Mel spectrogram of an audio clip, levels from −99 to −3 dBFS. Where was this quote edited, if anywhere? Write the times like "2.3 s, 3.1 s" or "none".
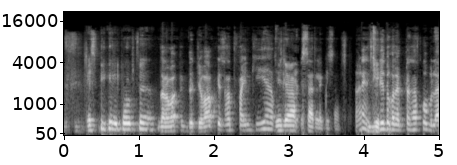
4.0 s

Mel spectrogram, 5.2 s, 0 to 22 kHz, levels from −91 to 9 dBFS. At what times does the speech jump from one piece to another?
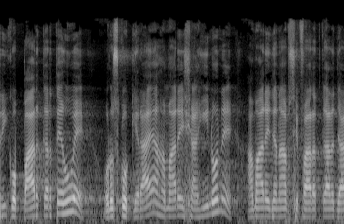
3.6 s

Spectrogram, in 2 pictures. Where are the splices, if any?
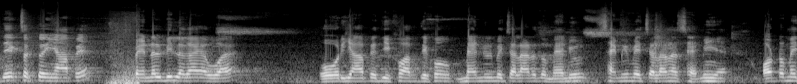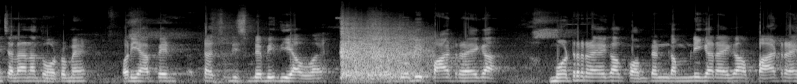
1.2 s

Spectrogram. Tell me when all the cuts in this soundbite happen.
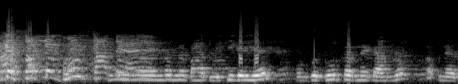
1.0 s

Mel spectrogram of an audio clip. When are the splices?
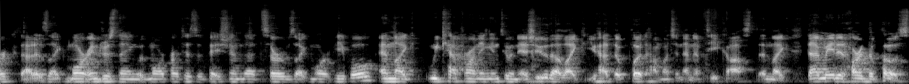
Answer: none

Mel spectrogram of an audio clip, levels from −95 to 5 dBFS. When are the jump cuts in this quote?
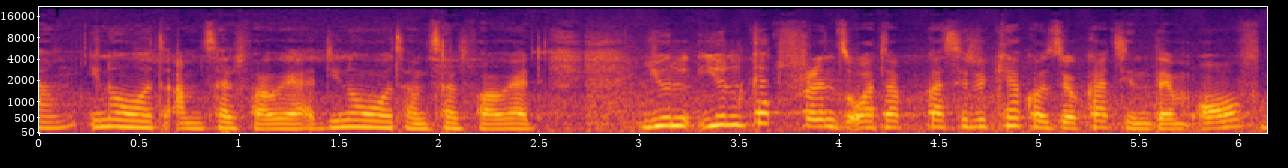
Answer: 2.7 s

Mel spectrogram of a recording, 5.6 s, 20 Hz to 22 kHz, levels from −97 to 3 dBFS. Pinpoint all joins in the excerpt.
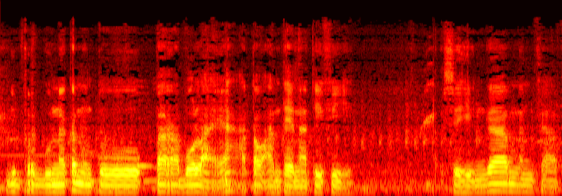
4.3 s

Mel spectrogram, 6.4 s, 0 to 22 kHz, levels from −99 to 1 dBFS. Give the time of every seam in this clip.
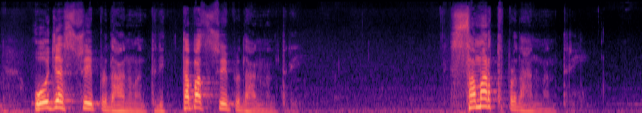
none

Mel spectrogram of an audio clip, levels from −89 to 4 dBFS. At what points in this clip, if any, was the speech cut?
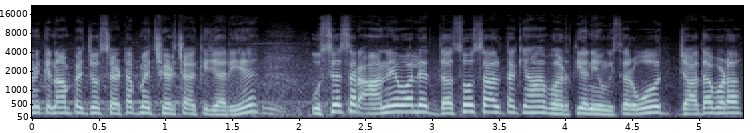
none

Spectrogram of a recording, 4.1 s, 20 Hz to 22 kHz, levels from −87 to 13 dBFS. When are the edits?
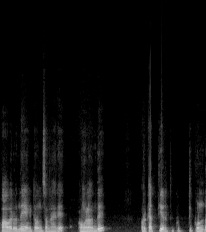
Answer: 1.4 s

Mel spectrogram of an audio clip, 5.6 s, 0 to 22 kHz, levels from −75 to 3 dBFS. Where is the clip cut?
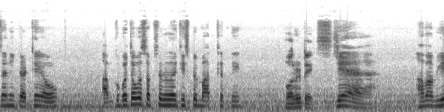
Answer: none

